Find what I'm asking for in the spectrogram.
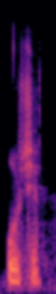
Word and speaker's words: Osier: Er det rigtigt udtalt efternavn egentlig? Jeg har altid Osier. – Det er sådan, jeg siger det.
